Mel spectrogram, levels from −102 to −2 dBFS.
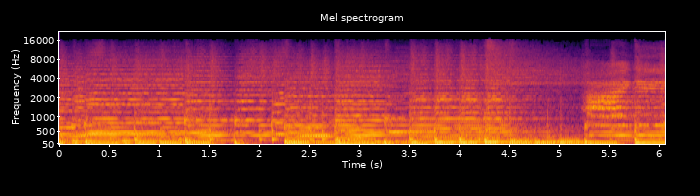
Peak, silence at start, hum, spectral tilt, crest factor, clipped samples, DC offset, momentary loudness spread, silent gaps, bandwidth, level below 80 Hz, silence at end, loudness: -6 dBFS; 0 s; none; -6.5 dB/octave; 14 dB; under 0.1%; under 0.1%; 4 LU; none; 15.5 kHz; -26 dBFS; 0 s; -20 LUFS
